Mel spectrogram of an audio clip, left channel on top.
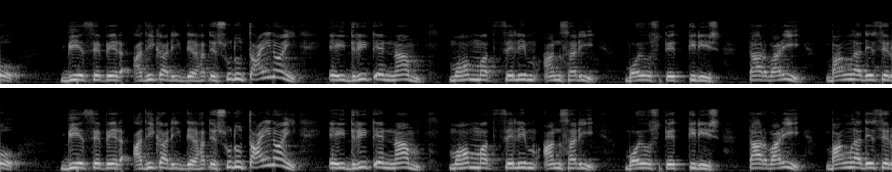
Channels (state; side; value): normal; both; correlation 0.90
